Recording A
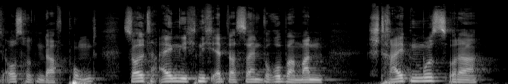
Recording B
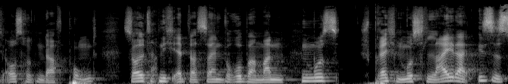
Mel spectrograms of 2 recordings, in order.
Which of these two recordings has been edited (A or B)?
B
